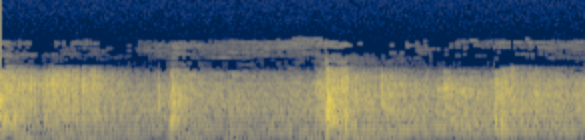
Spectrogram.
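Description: A few sharp footsteps click on a street at an uneven pace, with one louder heel strike in the middle, over a steady hiss of background noise. No one speaks.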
